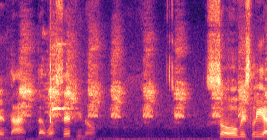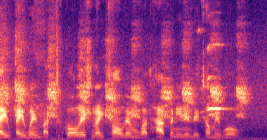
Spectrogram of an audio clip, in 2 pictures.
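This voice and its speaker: Talking very fast but with long, frequent pauses, a man with a Spanish accent uses a fairly high pitch and fairly even intonation over noticeable background noise. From Mexico (Veracruz). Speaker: cook. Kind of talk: casual chat. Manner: halting, many fillers.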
